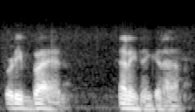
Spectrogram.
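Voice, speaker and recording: A man's voice: low-pitched, fast talker, breathy edge, no echo. An actor playing a haunted young seafaring man who narrates an old-time radio drama with tense dread. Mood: guilt-ridden, tense. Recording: muffled old radio recording, music behind.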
